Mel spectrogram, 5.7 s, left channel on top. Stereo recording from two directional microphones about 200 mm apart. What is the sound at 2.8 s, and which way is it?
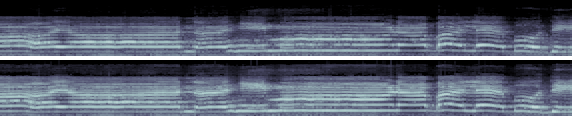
Female singing, 45° right (ahead or behind).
